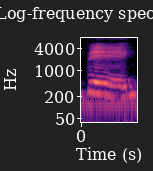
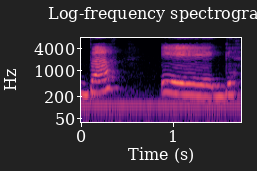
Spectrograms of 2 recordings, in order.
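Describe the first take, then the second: First: Said in the usual way. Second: "B-ig" split into buh, then ig; sounded out. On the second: Shown as a demonstration. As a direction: break "B-ig" after the b, with a gap. Teacher breaks word into sounds.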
